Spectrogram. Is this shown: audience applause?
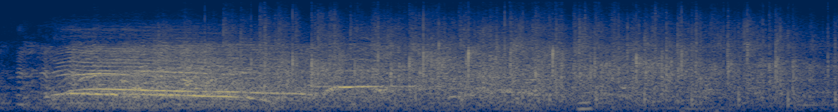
yes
